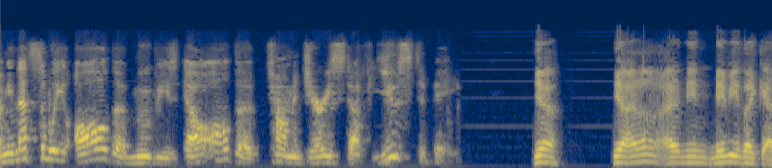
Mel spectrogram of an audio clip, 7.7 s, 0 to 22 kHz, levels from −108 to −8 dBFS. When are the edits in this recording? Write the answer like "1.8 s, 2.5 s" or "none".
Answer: none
